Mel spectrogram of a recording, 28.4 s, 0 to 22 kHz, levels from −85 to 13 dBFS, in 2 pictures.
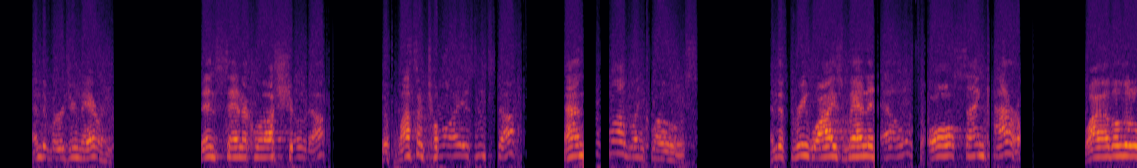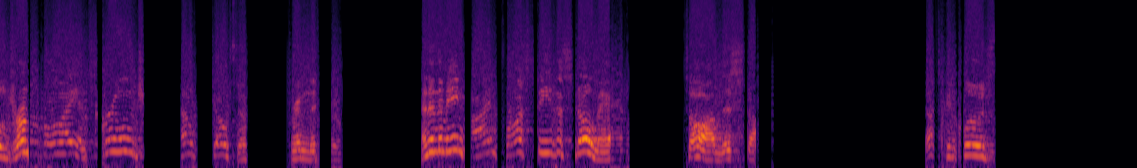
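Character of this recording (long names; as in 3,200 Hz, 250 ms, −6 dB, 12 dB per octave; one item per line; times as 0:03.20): tremolo saw up 0.55 Hz, depth 95%
a quantiser's noise floor 8 bits, dither none
a shimmering, thickened sound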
